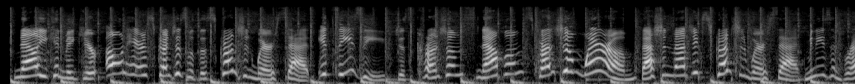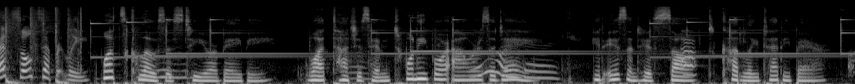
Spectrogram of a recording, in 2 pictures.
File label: commercial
